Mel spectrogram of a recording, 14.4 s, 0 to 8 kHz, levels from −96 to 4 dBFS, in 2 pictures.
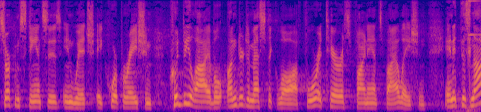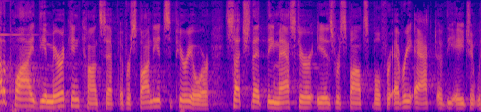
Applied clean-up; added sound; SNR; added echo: none; Bell; 13 dB; none.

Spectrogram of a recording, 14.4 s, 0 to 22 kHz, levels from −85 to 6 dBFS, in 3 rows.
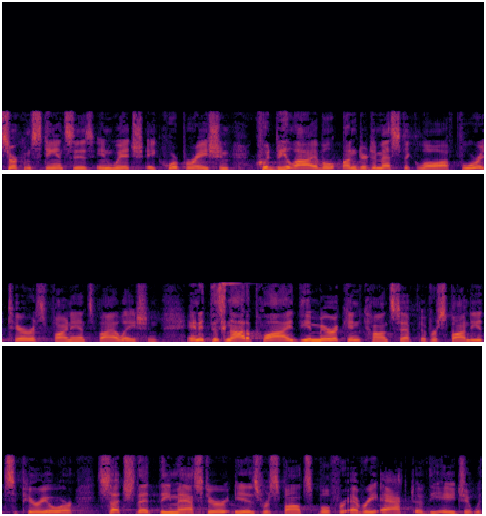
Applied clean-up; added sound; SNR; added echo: neural mask model Resemble Enhance denoiser.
